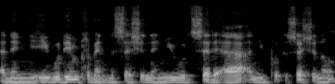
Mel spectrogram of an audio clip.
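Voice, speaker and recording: The voice moves at a very fast pace in a monotone, flat intonation. Its tone is dark and mellow, and somewhat breathy. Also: man. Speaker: football coach. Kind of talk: interview. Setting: remote call. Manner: halting.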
